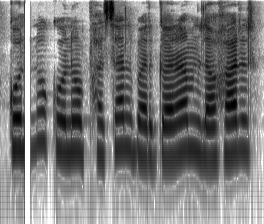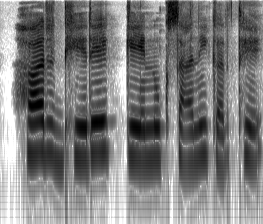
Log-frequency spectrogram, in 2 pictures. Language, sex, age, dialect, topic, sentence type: Chhattisgarhi, male, 56-60, Northern/Bhandar, agriculture, statement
